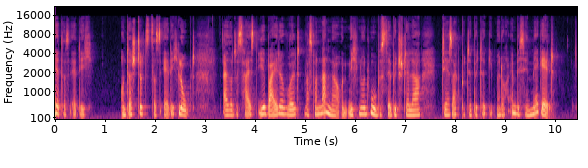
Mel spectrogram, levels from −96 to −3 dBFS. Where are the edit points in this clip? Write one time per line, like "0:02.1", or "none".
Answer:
none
